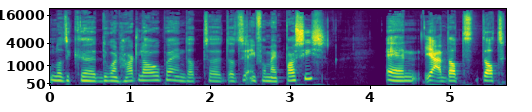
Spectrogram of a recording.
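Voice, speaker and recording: A woman with a plain, everyday voice speaks at a fairly slow pace in a fairly low pitch with fairly even intonation, recorded dry and close with no echo, very clean and against a silent background. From Alkmaar, North Holland, Netherlands. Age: 50s. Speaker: shop owner, entrepreneur. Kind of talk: interview.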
